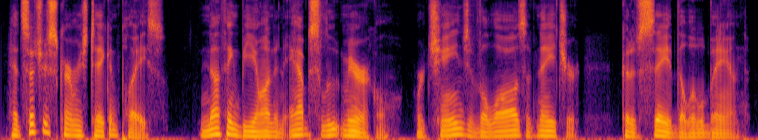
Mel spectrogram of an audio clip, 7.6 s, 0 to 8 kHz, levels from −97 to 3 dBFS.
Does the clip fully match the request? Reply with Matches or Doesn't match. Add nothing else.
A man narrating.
Matches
